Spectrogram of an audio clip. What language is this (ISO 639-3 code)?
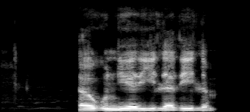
kab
